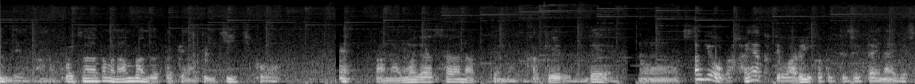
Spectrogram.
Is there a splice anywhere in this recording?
yes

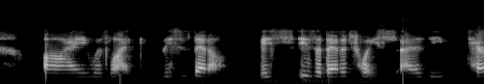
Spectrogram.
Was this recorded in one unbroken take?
yes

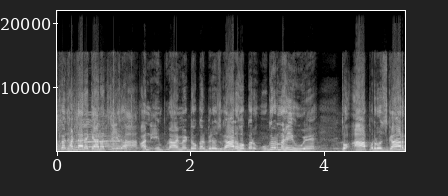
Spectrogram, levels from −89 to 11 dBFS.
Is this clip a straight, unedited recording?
no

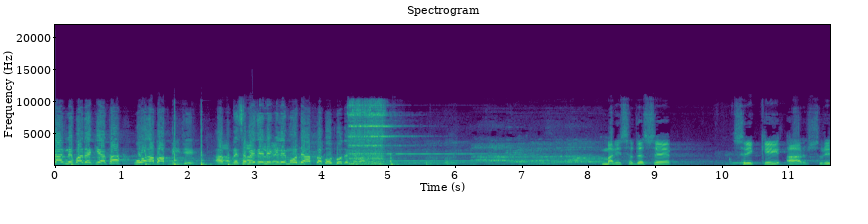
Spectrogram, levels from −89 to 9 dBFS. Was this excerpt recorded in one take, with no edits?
yes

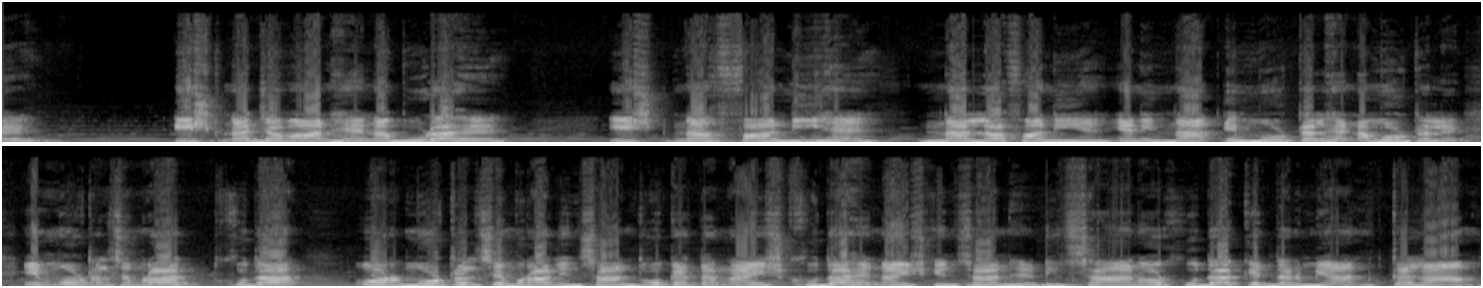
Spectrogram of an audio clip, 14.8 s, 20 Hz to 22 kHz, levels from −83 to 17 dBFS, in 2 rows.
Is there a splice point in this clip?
yes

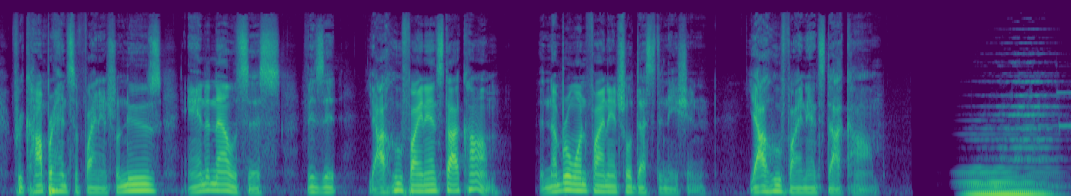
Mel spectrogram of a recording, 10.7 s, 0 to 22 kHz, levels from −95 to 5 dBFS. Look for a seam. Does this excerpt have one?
yes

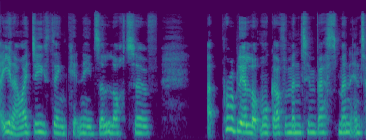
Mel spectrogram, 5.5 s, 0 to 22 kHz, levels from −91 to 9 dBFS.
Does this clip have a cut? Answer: yes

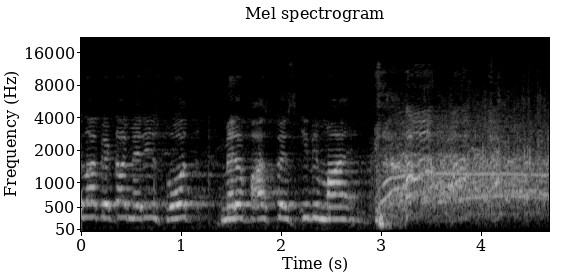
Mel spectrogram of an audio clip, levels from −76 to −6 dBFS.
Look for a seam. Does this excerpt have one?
no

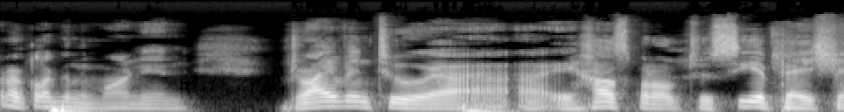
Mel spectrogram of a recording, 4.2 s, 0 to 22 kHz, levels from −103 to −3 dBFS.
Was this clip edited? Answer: no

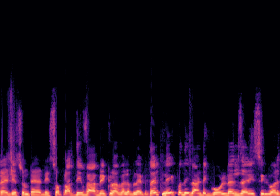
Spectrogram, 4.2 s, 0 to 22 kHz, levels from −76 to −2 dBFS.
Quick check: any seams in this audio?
yes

